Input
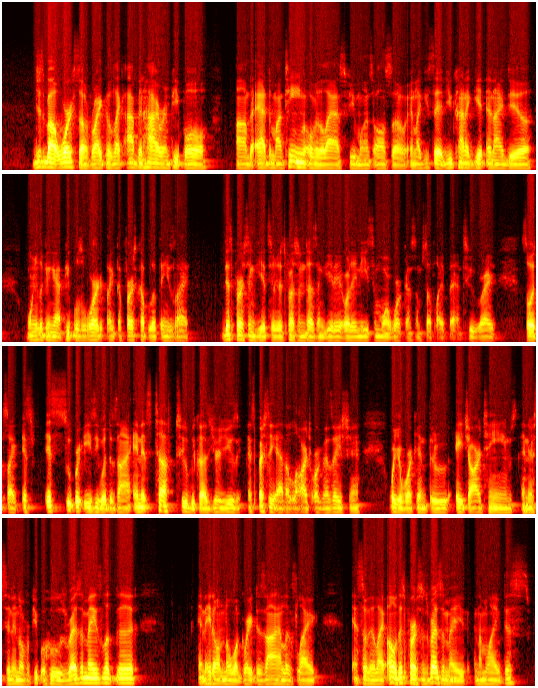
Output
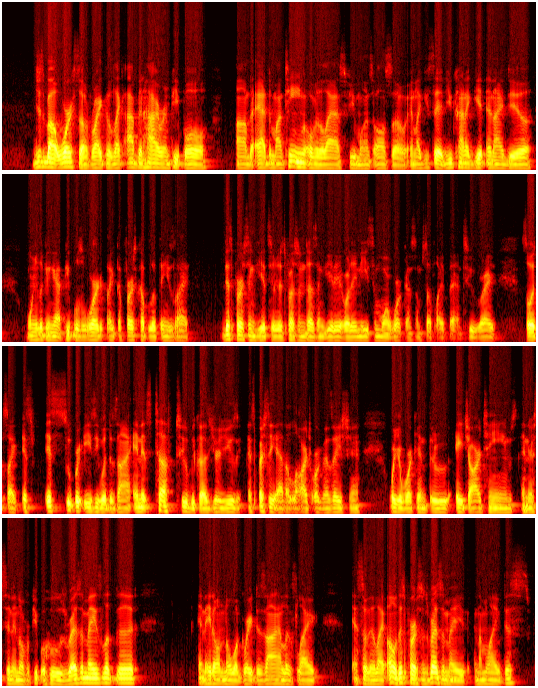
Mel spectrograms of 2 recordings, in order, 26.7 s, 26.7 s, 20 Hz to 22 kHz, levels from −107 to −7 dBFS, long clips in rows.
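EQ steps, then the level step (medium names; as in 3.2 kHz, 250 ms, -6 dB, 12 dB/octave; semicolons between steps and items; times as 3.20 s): bass shelf 150 Hz +6 dB; peaking EQ 360 Hz +7 dB 0.95 oct; -5.5 dB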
